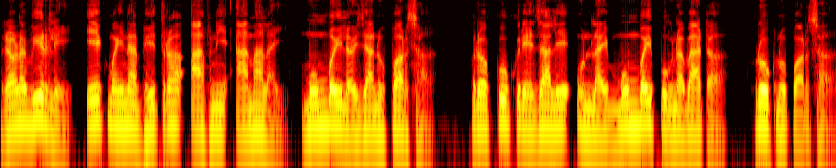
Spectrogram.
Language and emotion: Nepali, neutral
